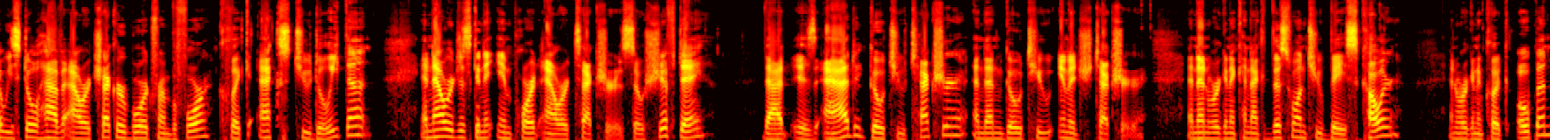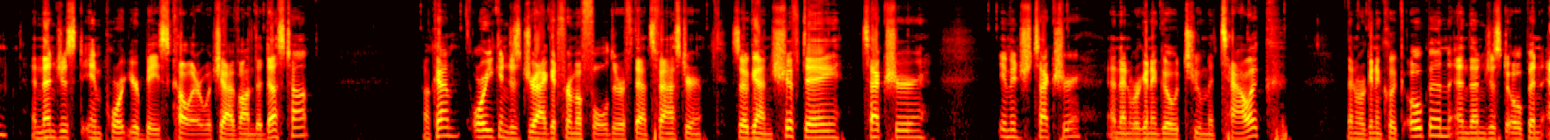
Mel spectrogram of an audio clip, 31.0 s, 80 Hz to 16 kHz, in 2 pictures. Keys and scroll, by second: 2.5 x, 6.9 a, 23.2 a.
